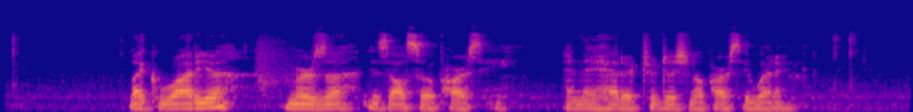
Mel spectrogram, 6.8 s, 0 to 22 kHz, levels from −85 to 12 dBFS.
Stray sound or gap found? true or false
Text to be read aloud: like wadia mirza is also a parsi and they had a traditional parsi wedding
false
